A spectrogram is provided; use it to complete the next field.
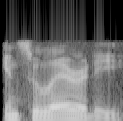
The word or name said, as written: insularity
